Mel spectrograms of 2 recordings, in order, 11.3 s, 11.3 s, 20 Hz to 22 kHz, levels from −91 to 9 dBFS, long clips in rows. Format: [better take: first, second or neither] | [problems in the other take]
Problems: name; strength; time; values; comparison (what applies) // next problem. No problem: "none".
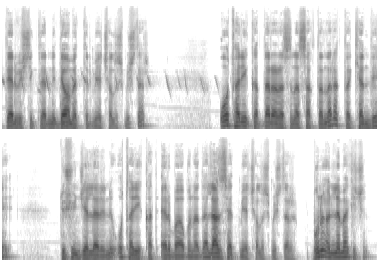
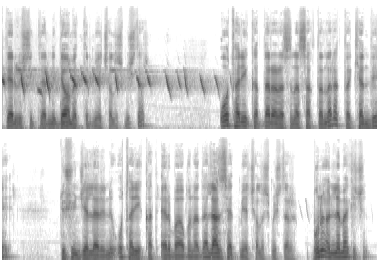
first | animal sounds; loud; throughout; 2 dB below the speech; faint in the first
